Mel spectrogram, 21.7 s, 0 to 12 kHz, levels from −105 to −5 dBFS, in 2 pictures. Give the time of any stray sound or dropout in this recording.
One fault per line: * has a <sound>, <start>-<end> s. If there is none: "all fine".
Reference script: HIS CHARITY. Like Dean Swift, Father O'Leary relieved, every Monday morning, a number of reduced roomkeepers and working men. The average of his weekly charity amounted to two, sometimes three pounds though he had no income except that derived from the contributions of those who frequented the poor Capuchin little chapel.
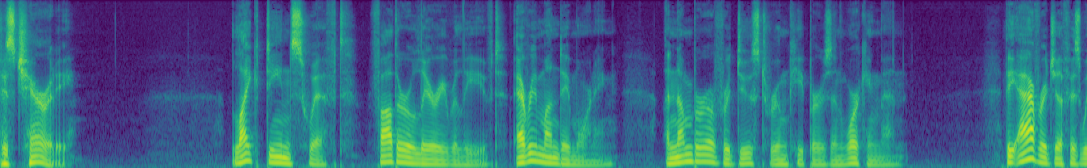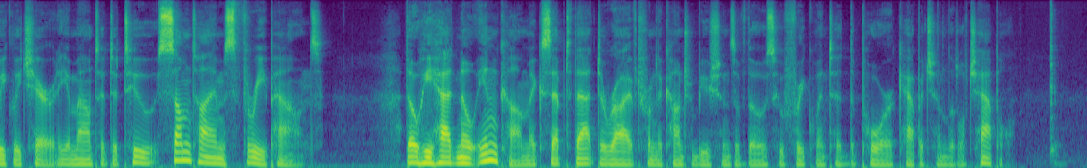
* has a thud, 21.4-21.6 s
